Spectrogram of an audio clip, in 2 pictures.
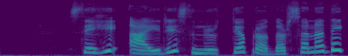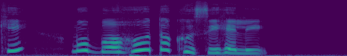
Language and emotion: Odia, happy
